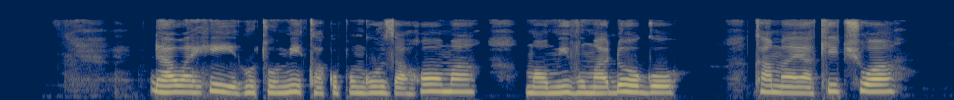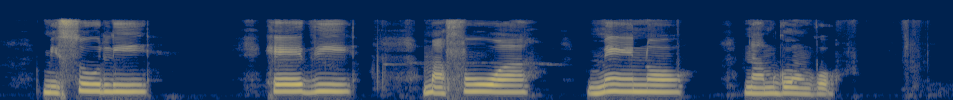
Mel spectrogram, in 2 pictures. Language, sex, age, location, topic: Swahili, female, 36-49, Mombasa, health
